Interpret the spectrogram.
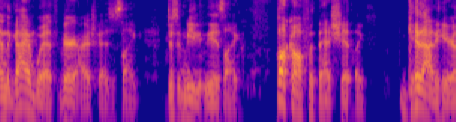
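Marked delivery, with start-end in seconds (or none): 3.7-6.1 put-on angry, cursing telling-off. Retelling a friend driving off a man asking for money: imitating a friend cursing someone out. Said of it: "starts cursing at him".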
